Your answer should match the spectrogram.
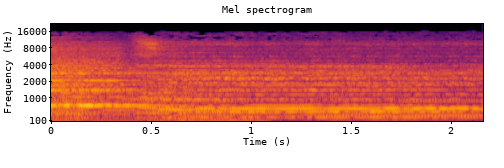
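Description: Singers and an orchestra performing together, voices and instruments holding sustained notes that move to a new chord about half a second in.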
